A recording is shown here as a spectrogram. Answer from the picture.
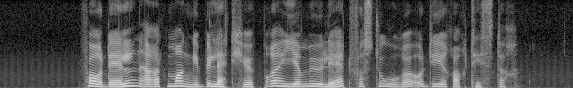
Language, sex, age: Norwegian, female, 31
